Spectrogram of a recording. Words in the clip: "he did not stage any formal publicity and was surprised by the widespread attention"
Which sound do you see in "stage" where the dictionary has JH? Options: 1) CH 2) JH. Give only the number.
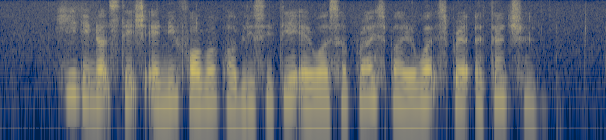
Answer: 1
